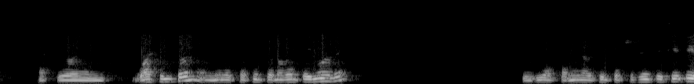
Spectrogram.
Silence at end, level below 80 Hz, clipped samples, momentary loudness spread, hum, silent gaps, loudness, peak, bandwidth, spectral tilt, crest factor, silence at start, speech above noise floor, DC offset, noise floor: 0 s; -70 dBFS; under 0.1%; 10 LU; none; none; -27 LUFS; -10 dBFS; 4 kHz; -12 dB/octave; 18 dB; 0.4 s; 64 dB; under 0.1%; -90 dBFS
